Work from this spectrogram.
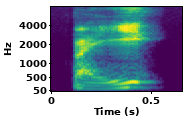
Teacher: It is not voiced and it has very little aspiration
